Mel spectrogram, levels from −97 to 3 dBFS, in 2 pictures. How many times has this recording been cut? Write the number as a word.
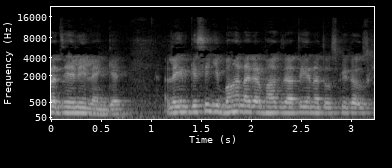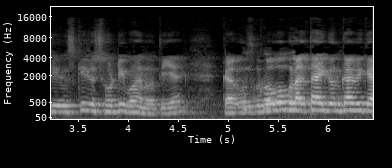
zero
